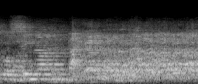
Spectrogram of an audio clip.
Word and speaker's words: cocina: Those of you studying Spanish think I am a kitchen. But that is pronounced cocina. Cocina is filthy pig, cocina is kitchen.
